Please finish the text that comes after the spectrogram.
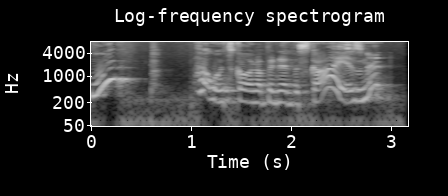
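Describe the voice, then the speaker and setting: Lady reading a kids picture book, kinda high lively voice, asks questions as she goes, bit of background noise. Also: moderate pace. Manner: expressive, questioning, directly addressing listeners. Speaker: storytime host reading a picture book aloud. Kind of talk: animated read-aloud with asides to young children.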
